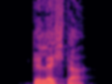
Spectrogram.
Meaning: 1. laughter, laughing 2. object of ridicule
- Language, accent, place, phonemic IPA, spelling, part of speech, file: German, Germany, Berlin, /ɡəˈlɛçtɐ/, Gelächter, noun, De-Gelächter.ogg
